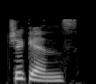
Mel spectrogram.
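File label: "chickens", British English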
